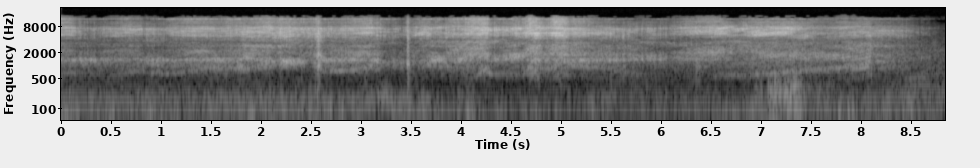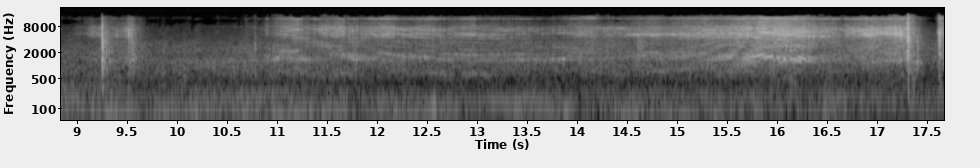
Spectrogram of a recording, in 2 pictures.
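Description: A 1/16-scale HSP Vortex Mini electric RC buggy driving over skate-park concrete. Its motor whines, rising and falling in pitch as the throttle changes, over the steady scrape and rattle of its small tyres and chassis on the concrete. A few sharp knocks come from the car landing or striking the ramps.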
